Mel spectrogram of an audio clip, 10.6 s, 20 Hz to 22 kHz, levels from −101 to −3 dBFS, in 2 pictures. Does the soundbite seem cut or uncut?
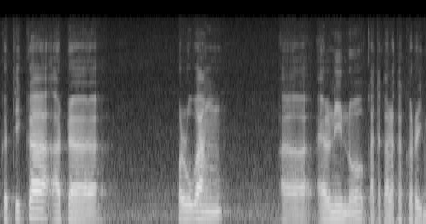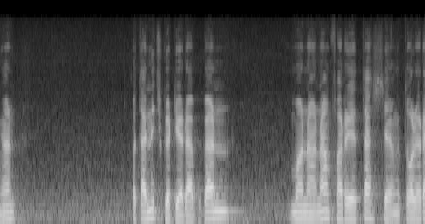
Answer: uncut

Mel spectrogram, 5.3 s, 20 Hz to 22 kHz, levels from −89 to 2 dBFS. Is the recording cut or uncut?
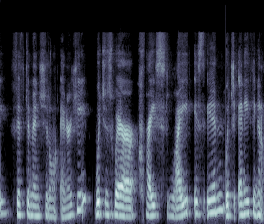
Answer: cut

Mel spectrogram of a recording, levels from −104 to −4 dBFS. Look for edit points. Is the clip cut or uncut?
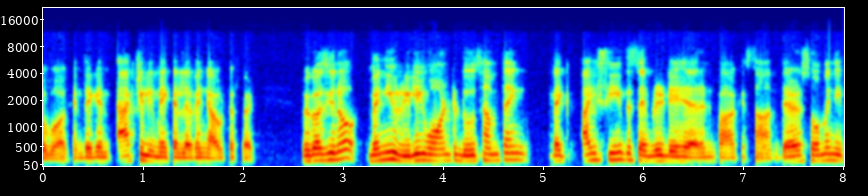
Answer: cut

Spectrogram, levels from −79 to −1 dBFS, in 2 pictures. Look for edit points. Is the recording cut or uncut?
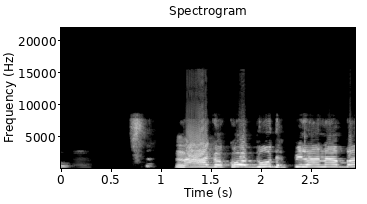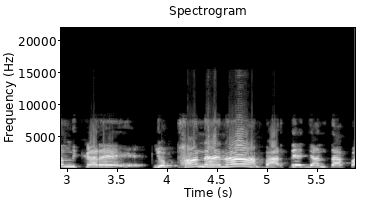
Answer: cut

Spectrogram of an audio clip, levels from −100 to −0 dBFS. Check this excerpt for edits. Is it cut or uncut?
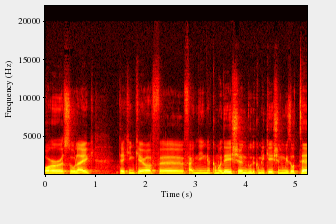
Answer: uncut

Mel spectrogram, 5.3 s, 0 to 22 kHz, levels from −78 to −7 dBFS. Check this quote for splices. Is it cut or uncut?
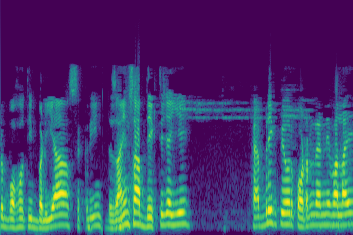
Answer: cut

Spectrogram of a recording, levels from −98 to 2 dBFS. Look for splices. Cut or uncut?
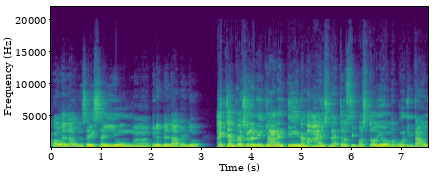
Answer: cut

